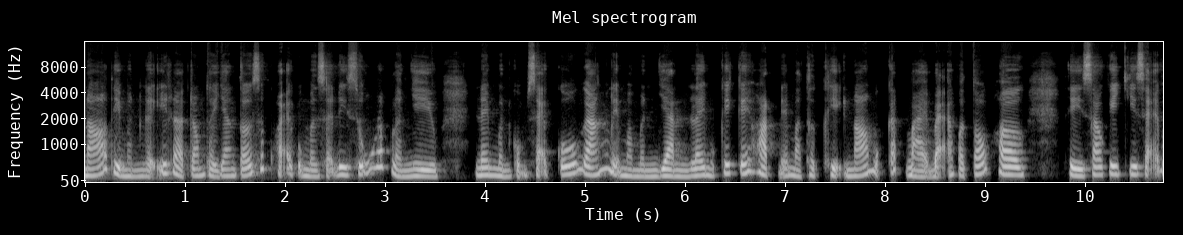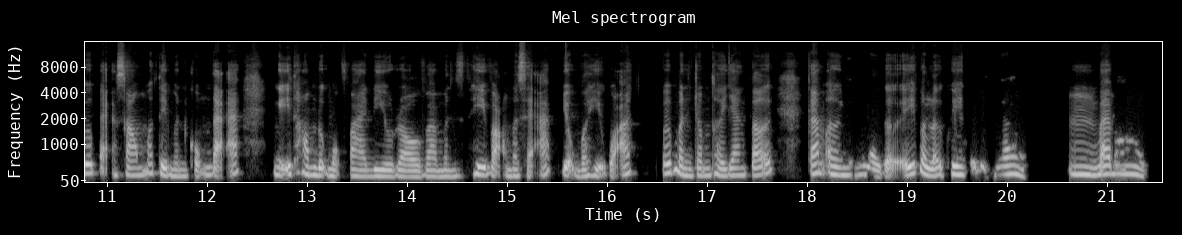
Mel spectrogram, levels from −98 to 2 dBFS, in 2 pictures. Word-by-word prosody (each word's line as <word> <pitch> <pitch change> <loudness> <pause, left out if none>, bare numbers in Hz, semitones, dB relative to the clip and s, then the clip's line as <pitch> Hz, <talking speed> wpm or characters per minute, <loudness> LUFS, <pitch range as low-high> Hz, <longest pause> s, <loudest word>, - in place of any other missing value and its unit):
nó 180 - +1
thì 215 -6 +5
mình 165 -2 -2
nghĩ 240 +8 0
là 225 -7 +2
trong 180 +3 -3
thời 165 -6 -1
gian 175 +1 -3
tới 185 +3 +1
sức 355 +7 -3
khỏe - - -4
của - - -2
mình 160 -2 -1
sẽ 165 - -4
đi 200 0 +4
xuống 215 - 0
rất 405 0 0
là - - 0
nhiều, 160 0 +2 0.4
nên 190 -1 +2
mình 155 -3 -2
cũng 205 +6 -5
sẽ - - -3
cố 215 +4 +4
gắng 210 - +2
để - - +2
mà 175 -2 -1
mình 160 0 -2
dành 160 -2 +2
lên 185 +3 +2
một 180 - -4
cái 235 - +2
kế 235 - +4
hoạch 260 -10 0
để - - -3
mà 180 -3 -2
thực 190 -1 -7
hiện 180 -3 -1
nó 170 +2 0
một 300 - -2
cách - - -3
bài - - 0
bản - - -1
và 175 - -2
tốt 220 +4 +1
hơn. 205 -3 +6 0.5
Thì 180 -4 +7
sau 200 +3 0
khi 215 +1 +2
chia 210 -1 +1
sẻ 205 0 -3
với 240 0 +4
bạn - - -6
xong 190 -1 -2
á 245 - -1
thì - - +6
mình 170 -2 -2
cũng 200 +4 -3
đã 245 +6 0 0.3
nghĩ 200 -1 +2
thông 215 -7 0
được 190 0 +2
một 170 - -1
vài 165 -2 -1
điều 165 -1 +2
rồi 150 -2 +1
và 160 -1 -1
mình 155 +1 -2 0.2
hy 205 -3 +5
vọng 200 - -1
là 170 - 0
sẽ 180 - -5
áp - - -5
dụng 170 - +2
và 165 - 0
hiệu 180 0 0
quả 225 +3 0 0.3
với 240 - +3
mình 180 -4 +2
trong 185 0 -2
thời 185 -5 +1
gian 190 +1 -1
tới. 200 +6 +1 0.4
Cám 235 +3 +1
ơn 205 -5 +1
những 190 +2 -5
lời - - +1
gợi - - 0
ý 420 - +6
và 235 - +5
lời 190 +2 +3
khuyên 215 -2 +5
của - - -4
bạn 410 - -6 0.2
nha. 215 -6 +1 0.4
Ừm, 210 -3 +2
bye 220 - +5
bye. 220 -5 -1
190 Hz, 275 wpm, -28 LUFS, 170-215 Hz, 0.5 s, Thì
